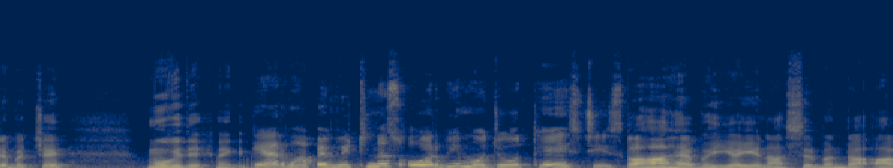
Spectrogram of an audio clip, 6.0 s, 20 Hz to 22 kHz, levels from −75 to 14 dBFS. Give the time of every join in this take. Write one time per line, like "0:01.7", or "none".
0:01.7
0:04.0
